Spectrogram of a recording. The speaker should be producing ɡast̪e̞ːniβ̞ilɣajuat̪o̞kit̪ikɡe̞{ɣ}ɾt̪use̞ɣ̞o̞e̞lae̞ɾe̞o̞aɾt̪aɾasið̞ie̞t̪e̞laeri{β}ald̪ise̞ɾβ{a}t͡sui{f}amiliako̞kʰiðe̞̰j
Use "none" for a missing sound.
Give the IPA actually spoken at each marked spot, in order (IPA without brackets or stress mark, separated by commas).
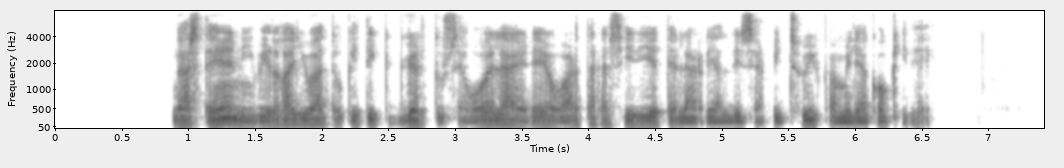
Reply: none, none, i, f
